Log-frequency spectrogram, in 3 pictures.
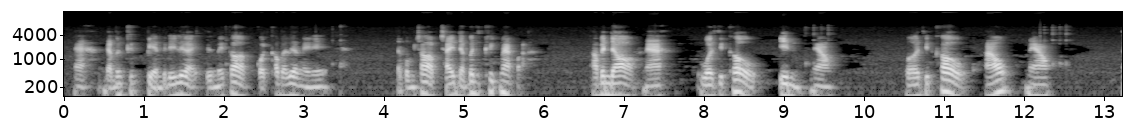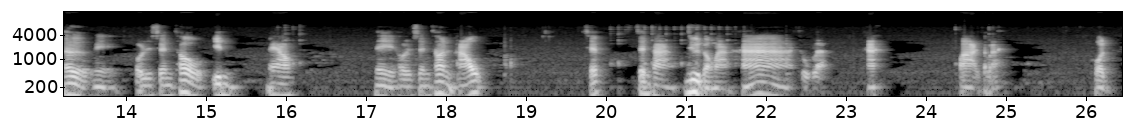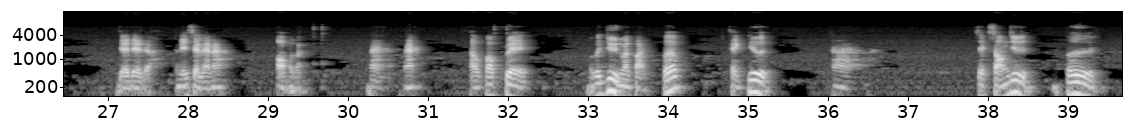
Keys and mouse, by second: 1.8 click, 3.2 click, 9.1 click, 9.3 click, 12.1 click, 12.3 click, 15.7 click, 15.9 click, 19.9 click, 20.3 click, 20.5 click, 20.7 click, 20.9 click, 21.1 click, 21.2 click, 21.4 click, 24.2-24.6 drag, 29.4 click, 31.7 click.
